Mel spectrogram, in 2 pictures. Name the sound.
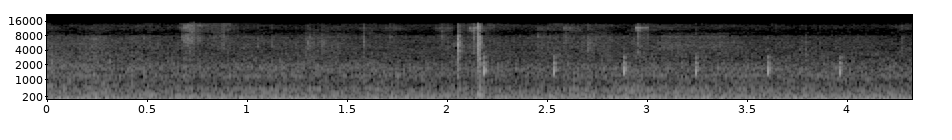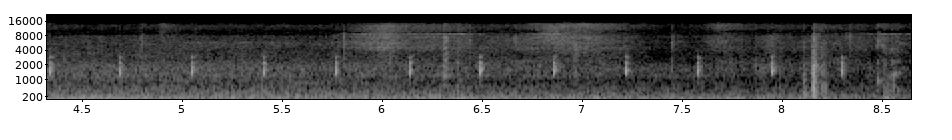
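car pulling away in first gear during driving lesson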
